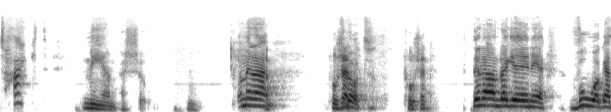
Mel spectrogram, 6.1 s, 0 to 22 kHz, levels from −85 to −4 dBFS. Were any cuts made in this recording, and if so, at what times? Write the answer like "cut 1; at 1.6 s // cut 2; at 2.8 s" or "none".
cut 1; at 4.6 s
